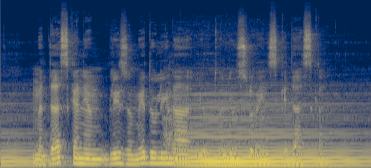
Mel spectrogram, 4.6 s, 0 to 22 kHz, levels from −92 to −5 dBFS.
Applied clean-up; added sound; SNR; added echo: none; Bowed string instrument; -3 dB; none.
